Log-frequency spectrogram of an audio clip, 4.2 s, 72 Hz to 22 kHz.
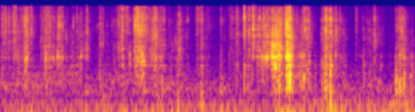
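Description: Foil wrapper of a 2021 Panini Optic football hobby pack crinkling and tearing as it is ripped open, in irregular rustling bursts that are loudest about a second and a half in and again near three seconds.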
